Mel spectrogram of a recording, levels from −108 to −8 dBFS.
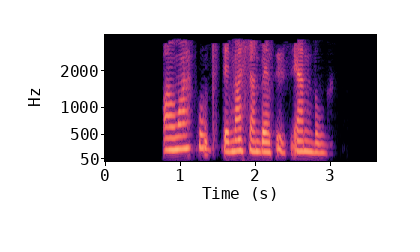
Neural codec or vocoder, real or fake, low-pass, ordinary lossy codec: codec, 16 kHz, 1 kbps, FreqCodec, larger model; fake; 3.6 kHz; MP3, 24 kbps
